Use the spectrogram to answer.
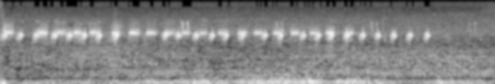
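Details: American robin nestlings in the nest, being fed by their parents, give rapid, thin, high peeps, about four a second, over a steady low rumble of wind or handling noise.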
